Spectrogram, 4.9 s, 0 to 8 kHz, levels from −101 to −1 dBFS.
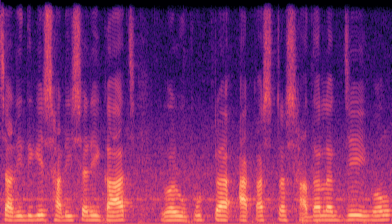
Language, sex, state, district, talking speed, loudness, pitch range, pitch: Bengali, female, West Bengal, North 24 Parganas, 120 wpm, -18 LUFS, 150-160 Hz, 155 Hz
